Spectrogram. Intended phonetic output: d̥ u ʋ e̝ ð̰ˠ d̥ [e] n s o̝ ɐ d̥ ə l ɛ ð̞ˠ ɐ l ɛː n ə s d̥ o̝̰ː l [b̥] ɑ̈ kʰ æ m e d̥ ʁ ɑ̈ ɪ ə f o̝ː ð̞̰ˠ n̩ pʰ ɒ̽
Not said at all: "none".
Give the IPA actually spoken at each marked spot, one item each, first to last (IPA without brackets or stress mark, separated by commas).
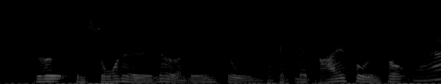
e, d̥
